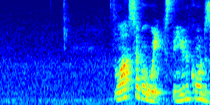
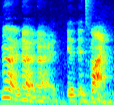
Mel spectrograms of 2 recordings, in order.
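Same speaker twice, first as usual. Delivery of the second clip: louder, flustered no no no; louder, hurried Twilight protest; hasty protest; 5 semitones higher, 11 dB louder than usual. Acted. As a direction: wave it off in a rush, louder. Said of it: "Twilight said quickly".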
